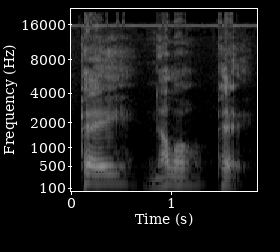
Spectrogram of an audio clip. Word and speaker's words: Penelope: And the way to pronounce it, Penelope.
